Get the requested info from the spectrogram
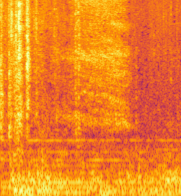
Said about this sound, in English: Foreshadowed by thunder.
